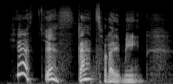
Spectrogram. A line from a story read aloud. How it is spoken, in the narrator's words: Twigleg giggled nervously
